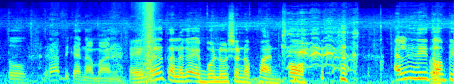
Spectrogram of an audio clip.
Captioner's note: laughs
